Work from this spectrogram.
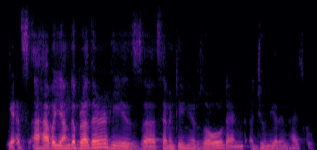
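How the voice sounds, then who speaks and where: A man with a Telugu accent, medium in pitch, at a fairly quick pace with fairly even intonation and big swings in loudness. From India, Hyderabad. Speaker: graduate student researcher. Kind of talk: interview.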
